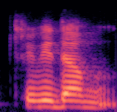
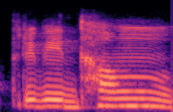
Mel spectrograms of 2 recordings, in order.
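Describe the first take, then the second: First: The middle consonant is a plain unaspirated d. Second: The middle consonant is an aspirated dh. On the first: The speaker calls it wrong. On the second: The speaker calls it right.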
